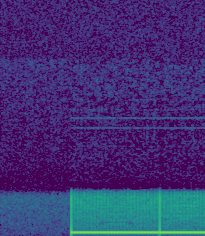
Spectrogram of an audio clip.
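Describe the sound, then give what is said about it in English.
Telephone dial tone: after a short silence a steady, unbroken tone at one constant pitch starts abruptly and holds to the end, with a couple of faint clicks along the way. “all right, we are dialing.”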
